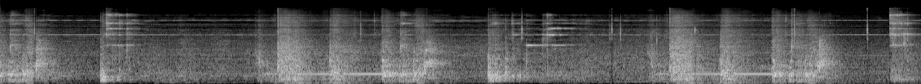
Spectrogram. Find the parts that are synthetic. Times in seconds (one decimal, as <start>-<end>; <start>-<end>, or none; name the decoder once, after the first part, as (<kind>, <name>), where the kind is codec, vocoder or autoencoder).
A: 0.0-0.5 (autoencoder, DAC-VAE); 1.1-8.0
